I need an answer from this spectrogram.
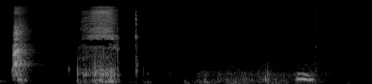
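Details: Pet Pomeranian acting as a living alarm clock, signalling that it is time: two sharp, noisy yaps, the second longer and rougher, followed by a quiet human voice in a calm indoor room.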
